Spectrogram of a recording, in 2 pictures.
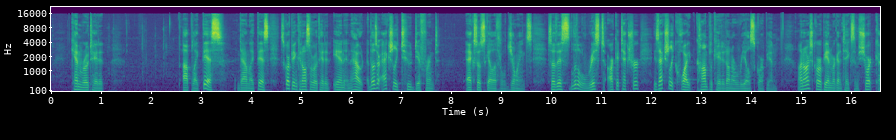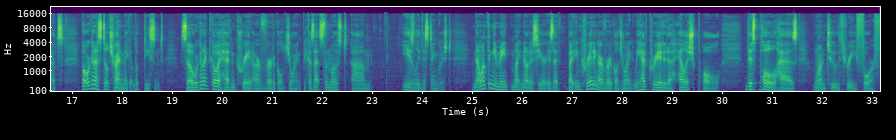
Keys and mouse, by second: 0.0 z, 1.2 KP_1, 2.3 KP_3, 2.9 r, 4.4-5.7 drag, 5.5 r, 8.6 middle click, 14.9-18.6 drag, 16.9 alt+m, 18.6 alt+m, 19.0-20.0 drag, 20.1 middle click, 24.0 alt+m, 27.8-33.1 middle drag.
